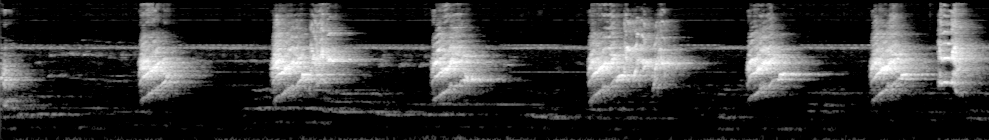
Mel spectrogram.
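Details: Long-tailed shrike in full, energetic song: loud harsh downward-sweeping squawks spaced roughly one per second, separated by near silence, with a soft low background hum.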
